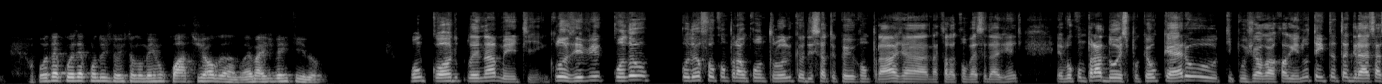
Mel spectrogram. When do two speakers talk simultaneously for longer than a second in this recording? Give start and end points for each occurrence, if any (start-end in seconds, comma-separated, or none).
none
